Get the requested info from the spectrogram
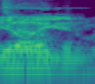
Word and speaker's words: Gillian: Gillian with a hard G. Hard G.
